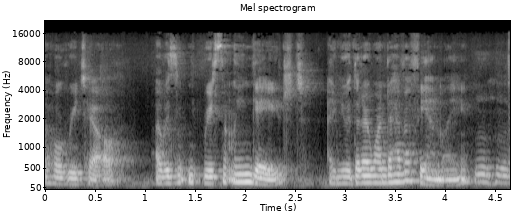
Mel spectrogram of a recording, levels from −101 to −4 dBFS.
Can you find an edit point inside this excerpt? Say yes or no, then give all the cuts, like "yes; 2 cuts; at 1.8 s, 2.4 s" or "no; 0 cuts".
yes; 1 cut; at 1.0 s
